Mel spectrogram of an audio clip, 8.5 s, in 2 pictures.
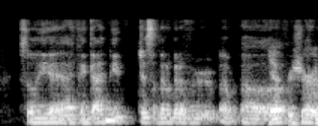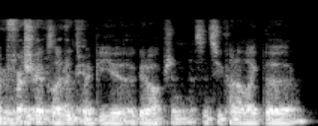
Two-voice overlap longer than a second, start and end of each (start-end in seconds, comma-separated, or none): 3.6-5.5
